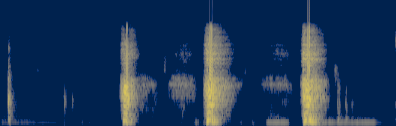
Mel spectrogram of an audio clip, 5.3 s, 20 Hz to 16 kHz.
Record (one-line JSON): {"exhalation_length": "5.3 s", "exhalation_amplitude": 32768, "exhalation_signal_mean_std_ratio": 0.26, "survey_phase": "beta (2021-08-13 to 2022-03-07)", "age": "65+", "gender": "Male", "wearing_mask": "No", "symptom_none": true, "smoker_status": "Never smoked", "respiratory_condition_asthma": false, "respiratory_condition_other": false, "recruitment_source": "REACT", "submission_delay": "1 day", "covid_test_result": "Negative", "covid_test_method": "RT-qPCR"}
